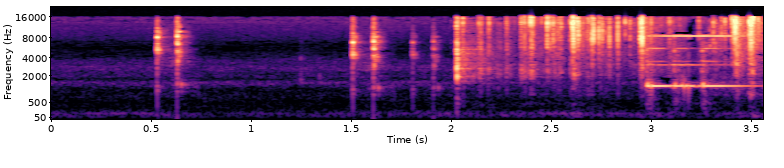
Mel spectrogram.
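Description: A small solid bar of soap with a pink glitter coating, held in one hand, is shaved and scraped with a metal utility blade, peeling off flakes to expose white soap underneath. A few separate sharp, bright scrapes come first, then a dense, crackling run of rapid shaving that grows louder and busier toward the end.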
